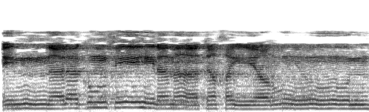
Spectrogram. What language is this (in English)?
Arabic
